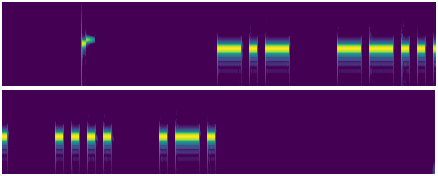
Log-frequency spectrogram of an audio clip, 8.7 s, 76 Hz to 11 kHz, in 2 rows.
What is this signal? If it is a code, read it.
Morse code, heard as a keyed tone, about 15 wpm, spaced as for 11 wpm, 700 Hz. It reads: K7HR
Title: USA Call Signs - 4 Characters - 2x Character Spacing - 15wpm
